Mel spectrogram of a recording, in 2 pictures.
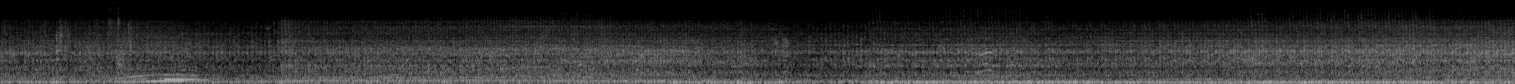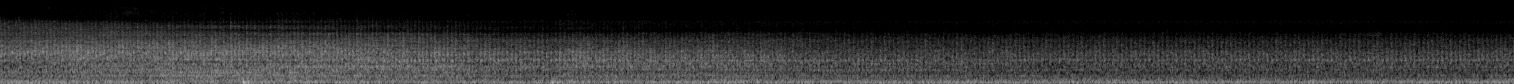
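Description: Tractor engine running steadily, growing louder as the tractor with its front loader comes close around the middle, then easing back to a steady run.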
